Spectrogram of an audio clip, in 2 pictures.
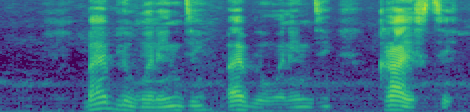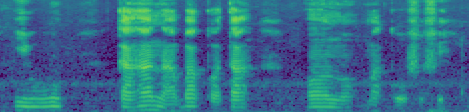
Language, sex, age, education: Igbo, male, 30-45, tertiary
